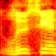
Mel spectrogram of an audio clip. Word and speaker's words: Lucian: just to clarify, it's pronounced Lucian, not Lucian. Is that correct?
